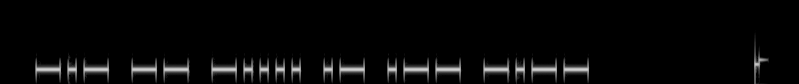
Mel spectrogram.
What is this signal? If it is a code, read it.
Morse code, heard as a keyed tone, about 16 wpm, 700 Hz. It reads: KM6AWY
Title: USA Call Signs - 6 Characters - 4x Character Spacing - 15wpm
